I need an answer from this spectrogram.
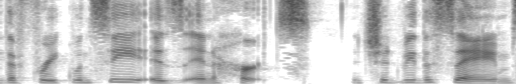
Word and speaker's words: hertz: Hertz like, ow, it hurts, but it's spelled a little bit different. So hertz like that.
